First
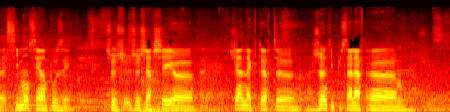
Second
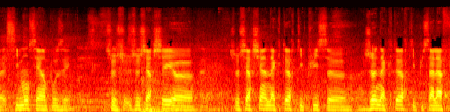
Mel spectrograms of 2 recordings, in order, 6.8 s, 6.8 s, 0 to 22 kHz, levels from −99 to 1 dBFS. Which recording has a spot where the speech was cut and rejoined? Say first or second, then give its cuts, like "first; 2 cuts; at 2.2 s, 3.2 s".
first; 4 cuts; at 3.5 s, 4.1 s, 4.9 s, 5.4 s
